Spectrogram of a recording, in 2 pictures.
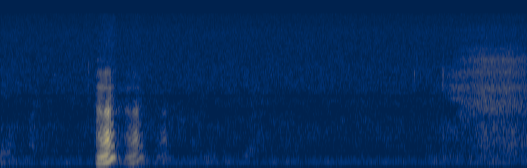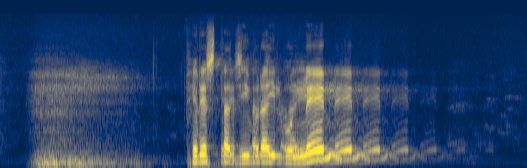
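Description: A man speaks into a microphone in a slow, chanting voice, with pauses.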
